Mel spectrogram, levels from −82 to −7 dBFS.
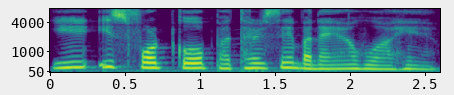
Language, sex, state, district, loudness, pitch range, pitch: Hindi, female, Arunachal Pradesh, Papum Pare, -18 LUFS, 185-240 Hz, 225 Hz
